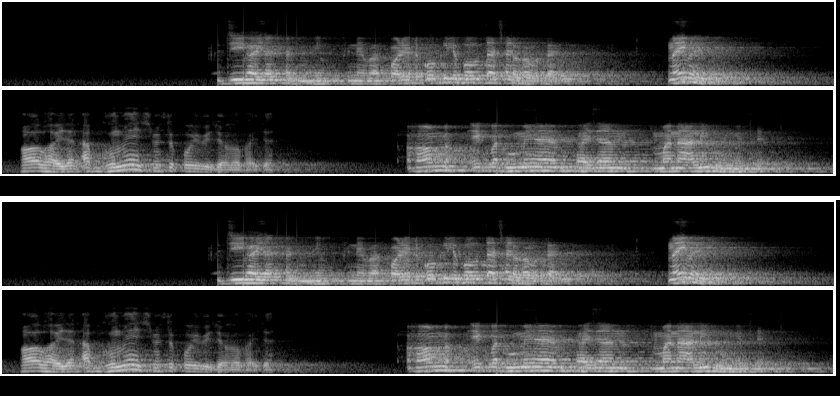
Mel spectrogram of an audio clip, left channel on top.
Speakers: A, in the centre; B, on the left.
A: جی بھائی جاننے ب پٹکوں کے لیے بہت اچھا جگہ ہوتا ہے یہ نہیں بھائی جان
B: ہاں بھائی جان آپ گھومیں اس میں سے کوئی بھی جگہ بھائی
A: ہم ایک بار گھومے ہیں بھائی جان منالی گھومے تھے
